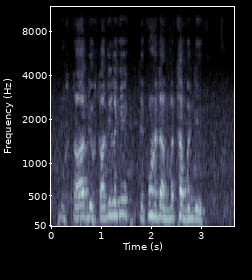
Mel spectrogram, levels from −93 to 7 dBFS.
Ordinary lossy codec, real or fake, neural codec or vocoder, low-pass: AAC, 48 kbps; real; none; 9.9 kHz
